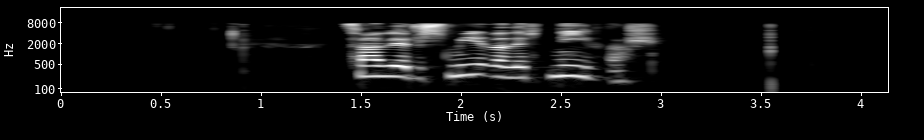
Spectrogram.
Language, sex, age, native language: Icelandic, female, 60-69, Icelandic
